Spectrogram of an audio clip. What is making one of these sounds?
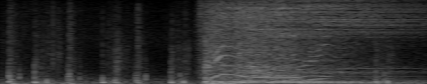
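A magic spell whooshes and crackles.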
